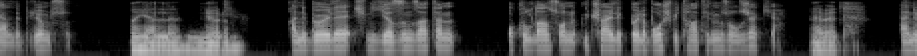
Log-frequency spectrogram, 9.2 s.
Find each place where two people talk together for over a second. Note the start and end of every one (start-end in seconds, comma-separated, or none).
none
